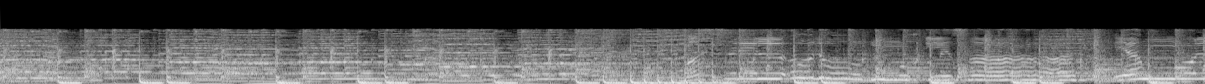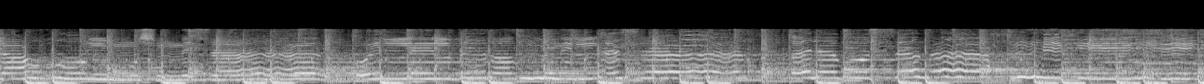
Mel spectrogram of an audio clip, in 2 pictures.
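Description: No technical faults are audible in this audio.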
